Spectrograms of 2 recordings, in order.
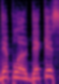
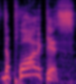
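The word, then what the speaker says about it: Diplodocus: It's not Diplodicus. It's Diploticus.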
